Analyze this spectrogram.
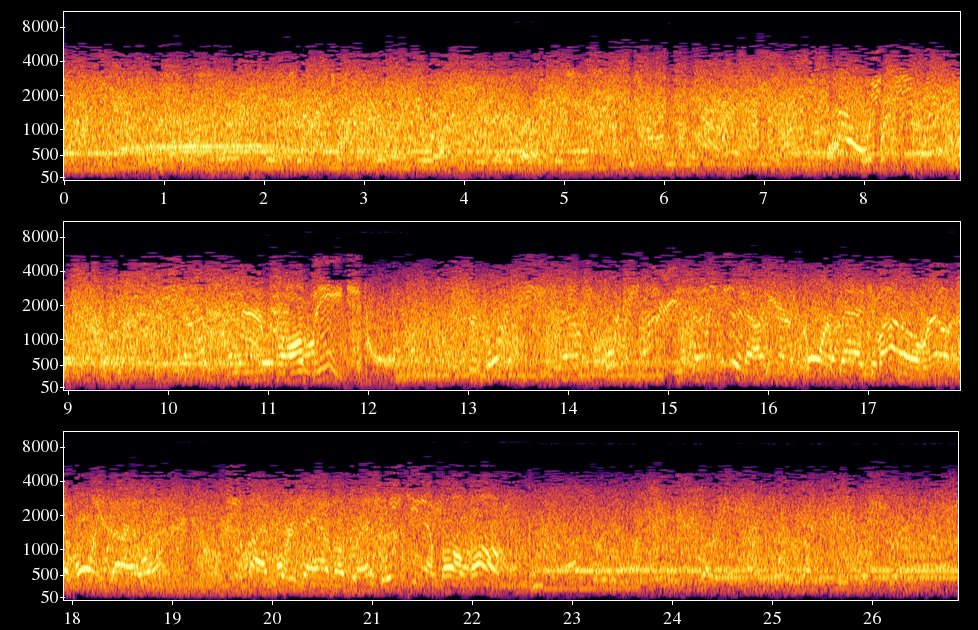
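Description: A radio receiver hisses with loud, rough static.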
